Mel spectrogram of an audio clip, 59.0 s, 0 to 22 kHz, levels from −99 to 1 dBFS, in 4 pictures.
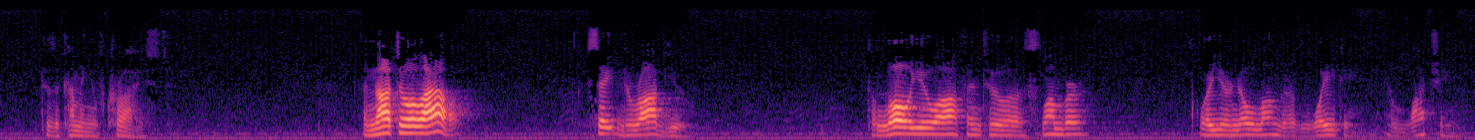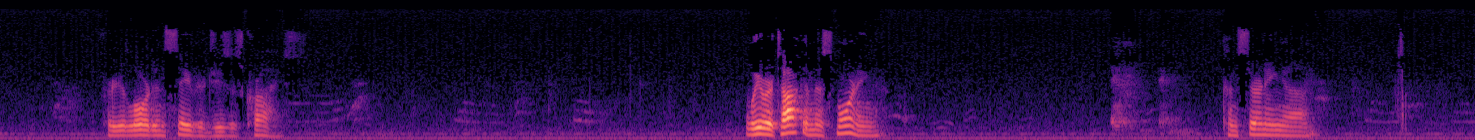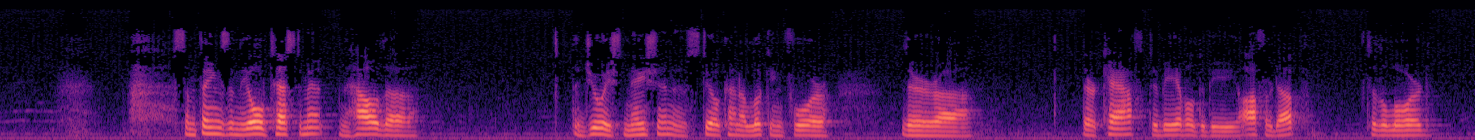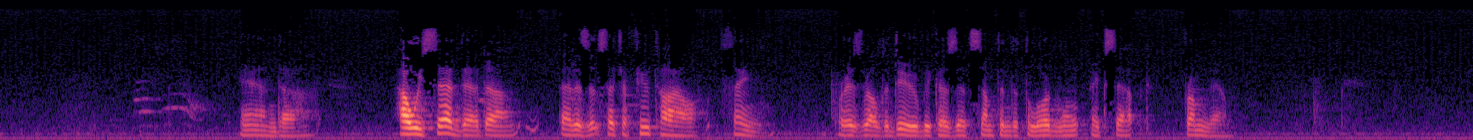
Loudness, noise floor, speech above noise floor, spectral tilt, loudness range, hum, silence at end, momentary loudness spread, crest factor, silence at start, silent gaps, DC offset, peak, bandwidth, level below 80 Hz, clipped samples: -28 LUFS; -59 dBFS; 31 dB; -7.5 dB/octave; 18 LU; none; 2.45 s; 23 LU; 28 dB; 0.5 s; none; under 0.1%; -4 dBFS; 16 kHz; -60 dBFS; under 0.1%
